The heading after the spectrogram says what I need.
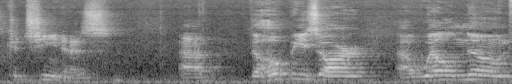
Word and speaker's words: Kachina: It's spelled various ways, sometimes with a CH, but in any case, it's Kachinas.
